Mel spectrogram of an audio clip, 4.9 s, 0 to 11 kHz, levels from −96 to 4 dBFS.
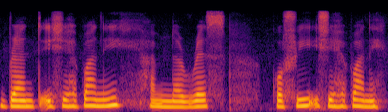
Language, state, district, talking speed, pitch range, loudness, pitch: Sumi, Nagaland, Kohima, 110 wpm, 170-190 Hz, -17 LUFS, 180 Hz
